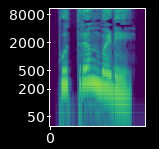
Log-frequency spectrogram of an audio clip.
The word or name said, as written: ಪಾತ್ರಂಬಡೆ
